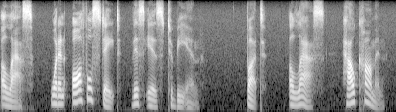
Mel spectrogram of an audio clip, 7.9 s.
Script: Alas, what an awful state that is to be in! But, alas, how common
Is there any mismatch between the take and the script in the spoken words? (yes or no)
yes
